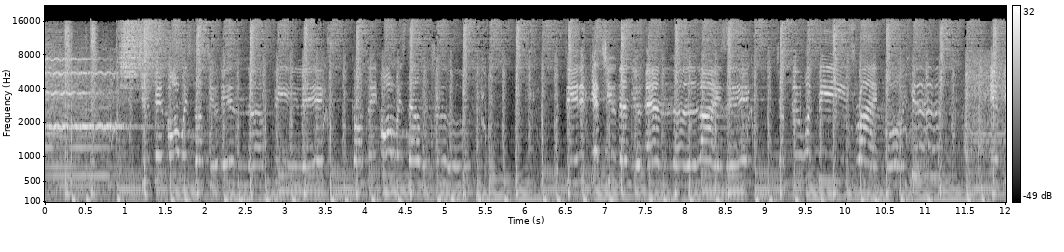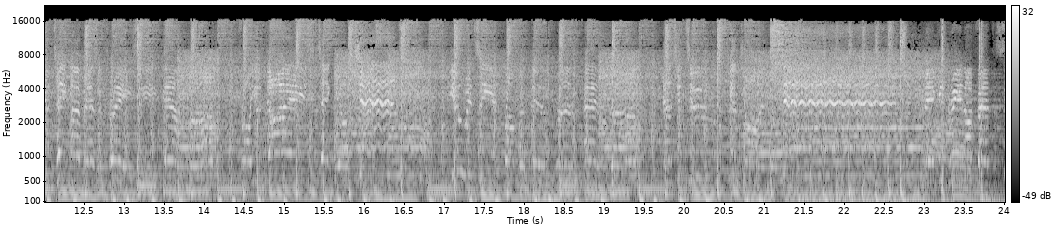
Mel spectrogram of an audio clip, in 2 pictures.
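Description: Rock song, the opening track of a 1980 album, plays continuously and loud with a full band and steady driving drums throughout, and no talk over it.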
